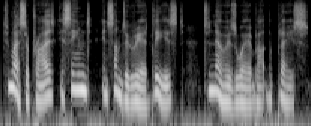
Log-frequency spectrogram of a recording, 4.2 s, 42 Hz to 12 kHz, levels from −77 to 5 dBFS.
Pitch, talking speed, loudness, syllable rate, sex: 155 Hz, 245 wpm, -19 LUFS, 6.2 syllables/s, male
